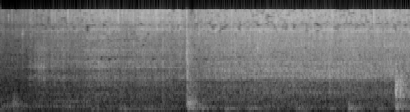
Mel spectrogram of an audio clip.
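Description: Minced meat sizzles steadily in a pan on a gas stove, a dense continuous fry with a few louder pops and clicks of stirring, close and alone without voices.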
